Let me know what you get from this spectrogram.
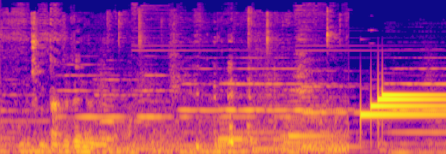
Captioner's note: laughter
